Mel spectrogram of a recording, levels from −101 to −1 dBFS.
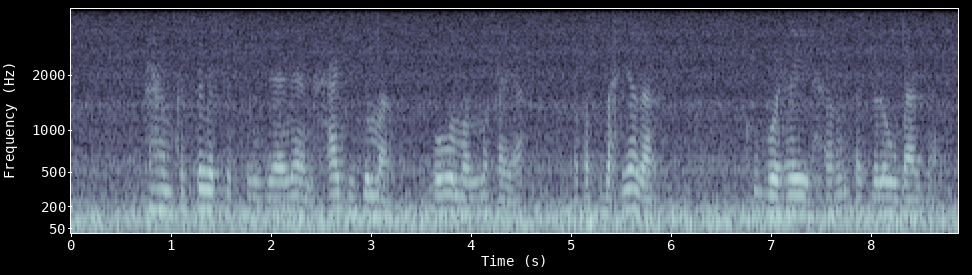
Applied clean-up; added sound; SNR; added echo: none; Mechanisms; 0 dB; reverberation time 0.7 s.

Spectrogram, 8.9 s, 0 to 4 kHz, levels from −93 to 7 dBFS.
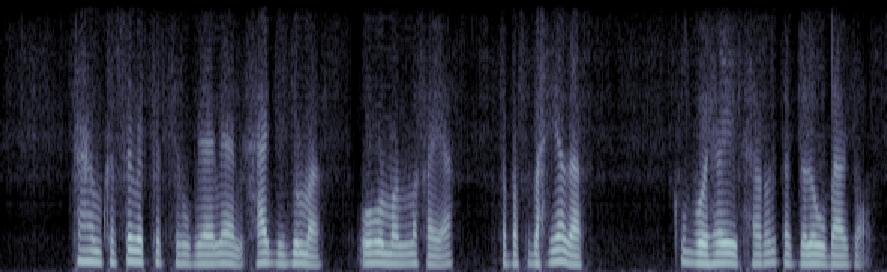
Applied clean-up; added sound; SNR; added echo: neural separator model SepFormer WHAMR!.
